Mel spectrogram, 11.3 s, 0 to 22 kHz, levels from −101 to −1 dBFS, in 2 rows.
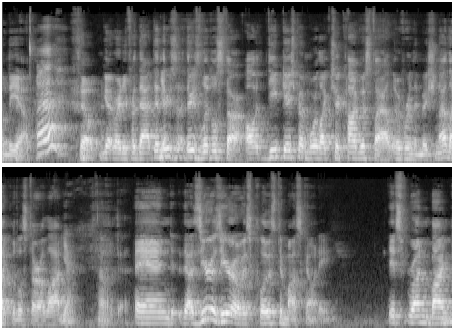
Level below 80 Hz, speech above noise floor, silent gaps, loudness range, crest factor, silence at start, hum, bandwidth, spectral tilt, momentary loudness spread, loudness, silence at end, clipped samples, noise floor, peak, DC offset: -54 dBFS; 34 dB; none; 3 LU; 14 dB; 0 s; none; 19 kHz; -5 dB/octave; 12 LU; -15 LUFS; 0 s; under 0.1%; -49 dBFS; 0 dBFS; under 0.1%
